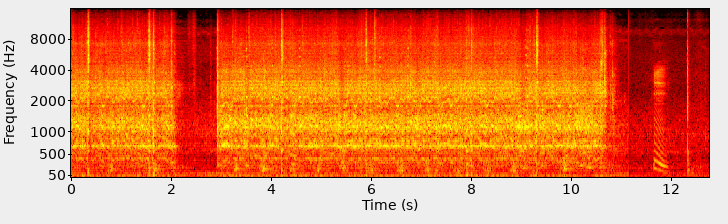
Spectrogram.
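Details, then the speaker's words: 1971 Chevrolet M705 4x4 military truck, not run in years, spark verified and carburetor newly fed fuel: steady cranking with sharp pops backfiring out of the carburetor/intake; plug wire order on the distributor or firing issue suspected. "This thing sounds like it's popping directly out of the intake while I'm cranking."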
